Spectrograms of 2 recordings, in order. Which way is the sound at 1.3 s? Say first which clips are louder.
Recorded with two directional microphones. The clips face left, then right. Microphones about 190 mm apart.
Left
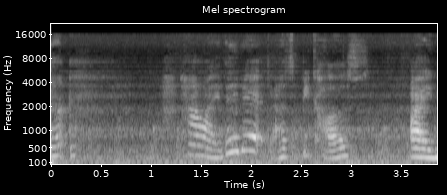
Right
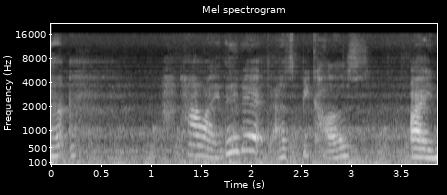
Even; centre (ahead or behind).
